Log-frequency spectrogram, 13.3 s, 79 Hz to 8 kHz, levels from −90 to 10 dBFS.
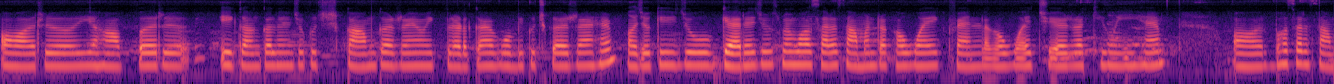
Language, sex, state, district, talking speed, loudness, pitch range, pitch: Hindi, female, Uttar Pradesh, Budaun, 220 wpm, -23 LUFS, 215-225 Hz, 220 Hz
